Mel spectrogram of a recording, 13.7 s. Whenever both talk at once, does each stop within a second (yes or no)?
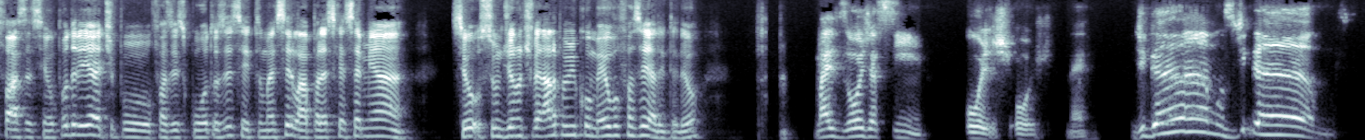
yes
